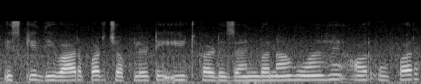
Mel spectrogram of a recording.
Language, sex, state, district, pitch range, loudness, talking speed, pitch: Hindi, female, Maharashtra, Mumbai Suburban, 190-205 Hz, -16 LUFS, 170 wpm, 200 Hz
